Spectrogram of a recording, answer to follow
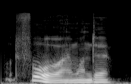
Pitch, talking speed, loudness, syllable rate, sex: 115 Hz, 180 wpm, -15 LUFS, 4.7 syllables/s, male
